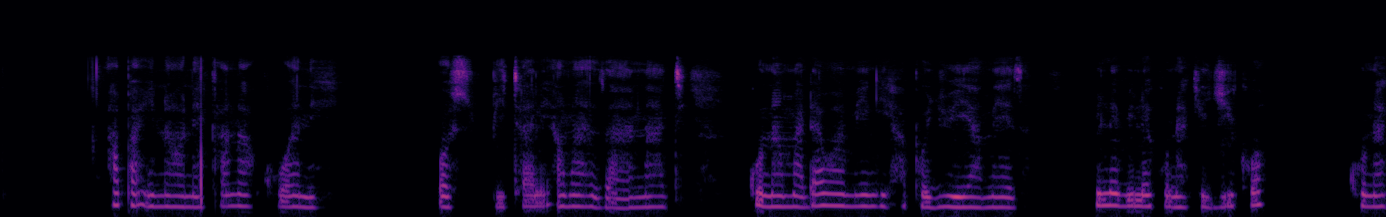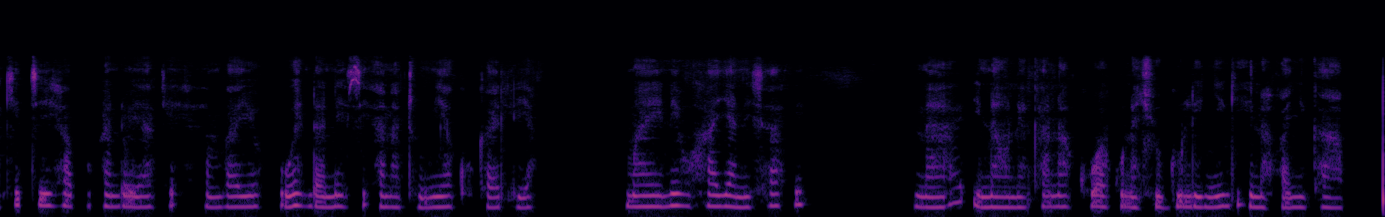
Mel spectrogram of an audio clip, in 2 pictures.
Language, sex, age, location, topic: Swahili, female, 25-35, Nakuru, health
